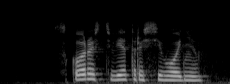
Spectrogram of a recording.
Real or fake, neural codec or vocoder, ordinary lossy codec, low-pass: real; none; none; none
